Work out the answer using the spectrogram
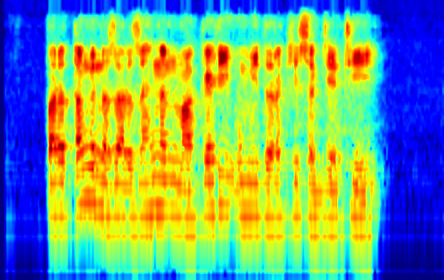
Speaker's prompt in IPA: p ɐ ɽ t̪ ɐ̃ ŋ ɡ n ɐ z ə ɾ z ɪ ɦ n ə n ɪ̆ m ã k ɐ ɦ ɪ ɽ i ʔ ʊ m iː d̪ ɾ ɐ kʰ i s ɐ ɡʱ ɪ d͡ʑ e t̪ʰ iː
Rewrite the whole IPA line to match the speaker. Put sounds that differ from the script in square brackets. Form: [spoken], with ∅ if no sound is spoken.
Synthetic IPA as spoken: p ɐ [ɾ] t̪ ɐ̃ ŋ ɡ n ɐ z ə ɾ z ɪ ɦ n ə n ɪ̆ m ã k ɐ ɦ ɪ ɽ i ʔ ʊ m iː d̪ ɾ ɐ kʰ i s ɐ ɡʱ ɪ d͡ʑ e t̪ʰ iː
